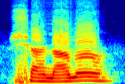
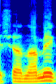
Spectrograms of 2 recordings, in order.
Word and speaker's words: شاہنامہ: خصوصیات نظر آتی ہیں۔ شاہنامہ یا شاہنامے فارسی تلفظ میں جسے شاہنامے کہا جاتا ہے، اس کا لفظی مطلب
